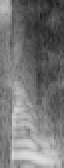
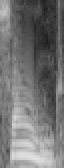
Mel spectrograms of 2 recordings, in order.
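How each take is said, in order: The two takes are said the same way.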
